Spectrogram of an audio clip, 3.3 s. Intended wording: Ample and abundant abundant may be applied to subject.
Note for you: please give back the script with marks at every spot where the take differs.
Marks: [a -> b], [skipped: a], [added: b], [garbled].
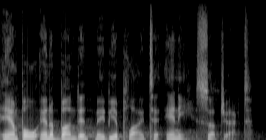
Ample and abundant [skipped: abundant] may be applied to [added: any] subject.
